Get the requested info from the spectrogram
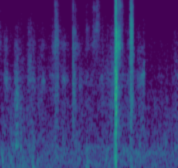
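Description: Clothes hangers clicking and knocking together with the light rustle of t-shirts being handled, with two sharp clicks close together about a second and a half in as the loudest sound.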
